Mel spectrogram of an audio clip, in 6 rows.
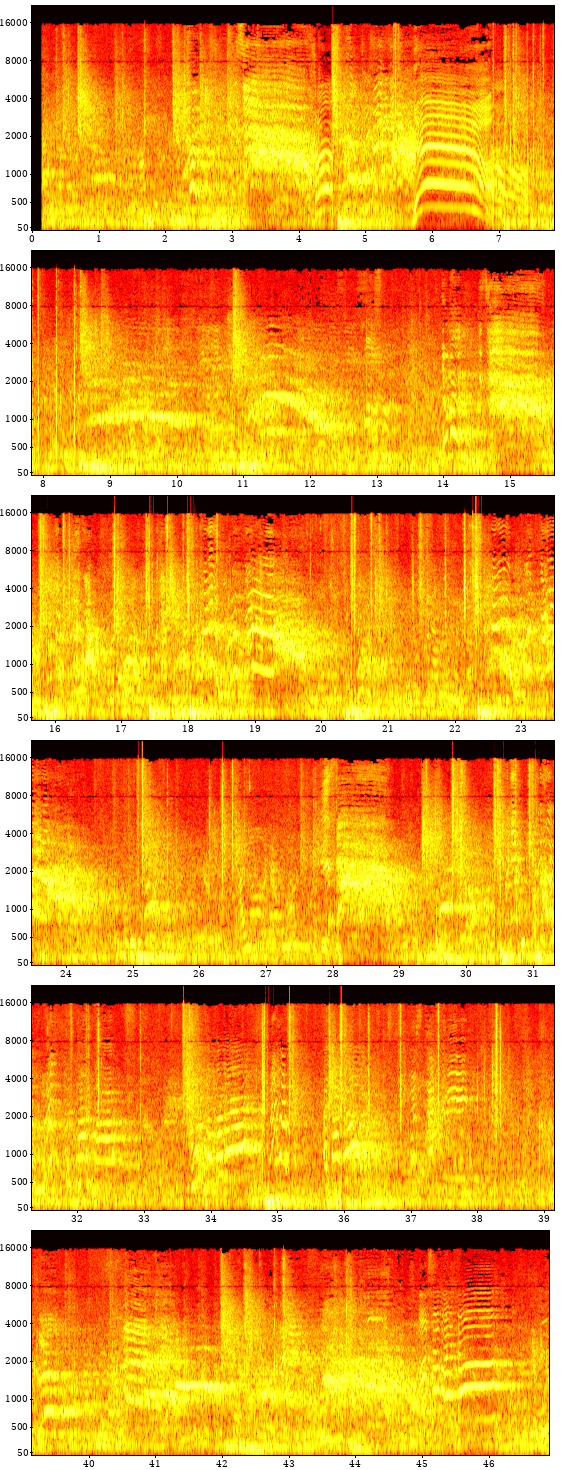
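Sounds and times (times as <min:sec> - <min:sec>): bamboo swords clacking: 0:00.3 - 0:03.1, 0:15.8 - 0:18.2, 0:20.4 - 0:22.5, 0:25.0 - 0:26.7, 0:29.3 - 0:31.2, 0:33.6 - 0:34.0, 0:34.8 - 0:38.5
long drawn-out shout: 0:03.2 - 0:07.1.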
